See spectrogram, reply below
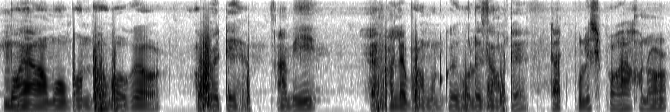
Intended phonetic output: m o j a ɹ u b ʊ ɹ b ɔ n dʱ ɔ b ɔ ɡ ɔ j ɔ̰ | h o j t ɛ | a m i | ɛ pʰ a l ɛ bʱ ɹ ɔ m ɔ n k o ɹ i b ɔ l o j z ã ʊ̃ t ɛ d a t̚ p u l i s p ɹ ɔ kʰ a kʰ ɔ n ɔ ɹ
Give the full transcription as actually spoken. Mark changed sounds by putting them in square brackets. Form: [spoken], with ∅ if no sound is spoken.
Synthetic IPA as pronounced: m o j a ɹ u [m] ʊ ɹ b ɔ n dʱ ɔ b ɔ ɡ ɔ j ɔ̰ | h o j t ɛ | a m i | ɛ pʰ a l ɛ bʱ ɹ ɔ m ɔ n k o ɹ i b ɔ l o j z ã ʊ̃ t ɛ [t] a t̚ p u l i s p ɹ ɔ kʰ a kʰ ɔ n ɔ ɹ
